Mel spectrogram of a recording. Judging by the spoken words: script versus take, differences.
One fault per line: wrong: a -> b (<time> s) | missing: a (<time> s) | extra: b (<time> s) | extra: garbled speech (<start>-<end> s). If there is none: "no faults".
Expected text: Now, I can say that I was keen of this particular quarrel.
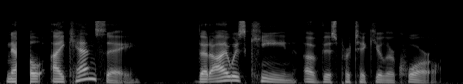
no faults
